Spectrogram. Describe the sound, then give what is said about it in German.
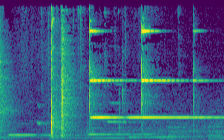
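A small bell fixed at the top of a shop's door frame jingles several times with bright, ringing tones that hang in the air, after a couple of quick clicks, as the door opens. It's fairly quiet, with no voices. “Beim Öffnen der Tür begrüßt sie das freundliche Klingeln des kleinen Glöckchens, das am oberen Rand des Türrahmens befestigt ist.”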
